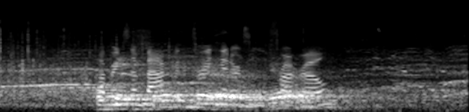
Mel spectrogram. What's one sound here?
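A crowd cheers and shouts in an echoing gym.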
